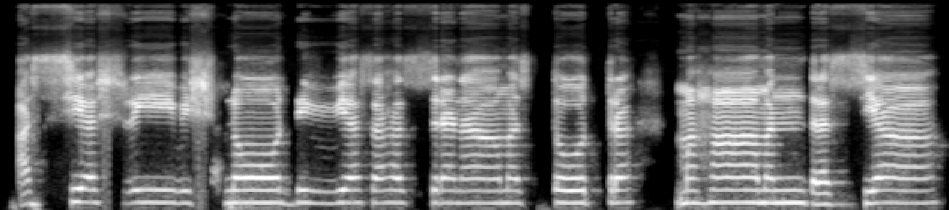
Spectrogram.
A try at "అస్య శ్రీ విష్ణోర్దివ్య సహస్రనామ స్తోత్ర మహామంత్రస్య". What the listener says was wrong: Correct. Good.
